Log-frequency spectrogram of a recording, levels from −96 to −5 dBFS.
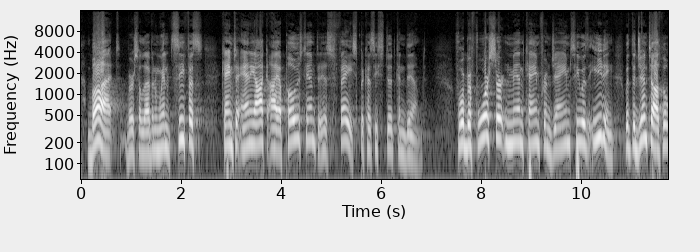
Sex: male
